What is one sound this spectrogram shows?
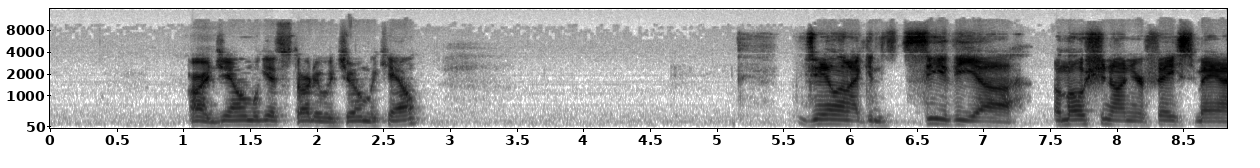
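A young man speaks into a microphone in a relaxed, amused way.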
